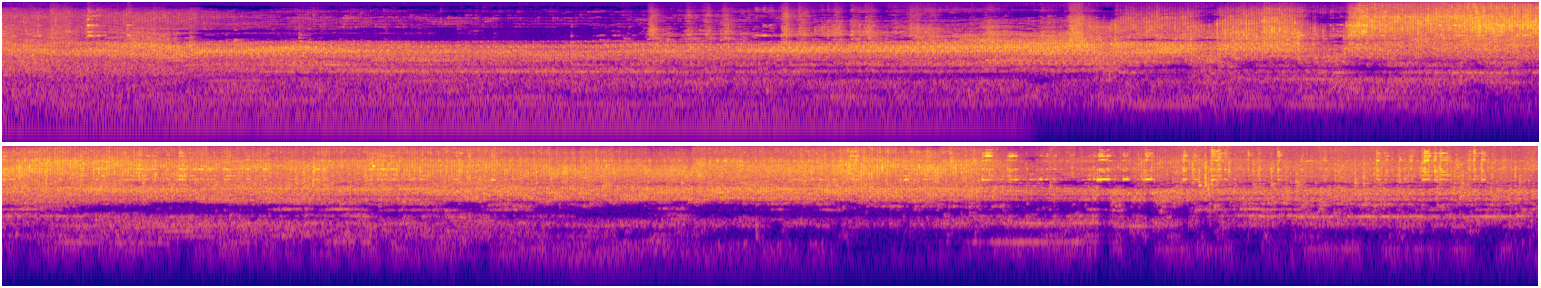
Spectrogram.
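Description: Tractor diesel engine working under load while driving a gear-drive rotavator through its PTO shaft, with the rotavator's gearbox and blades churning the soil in a steady mechanical din. The deepest part of the engine hum drops away about ten seconds in.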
